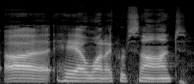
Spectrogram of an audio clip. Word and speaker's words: croissant: And then, the one with the yellow hair, she says, Beth Barrett's character goes, oh, it's croissant, the T is silent.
